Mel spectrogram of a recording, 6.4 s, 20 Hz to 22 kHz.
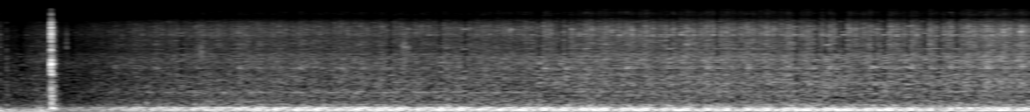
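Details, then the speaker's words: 2004 Toyota Tundra V8 at idle: the idle is high, and when it kicks down it runs very rough with an uneven, lumpy beat and stumbles. The check engine light flashes, and the scanner shows random multiple-cylinder misfire plus an O2 sensor code. "if that goes to kick down it runs very rough idles very wrong i can feel it right now if i'm hitting it he's breaking up"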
